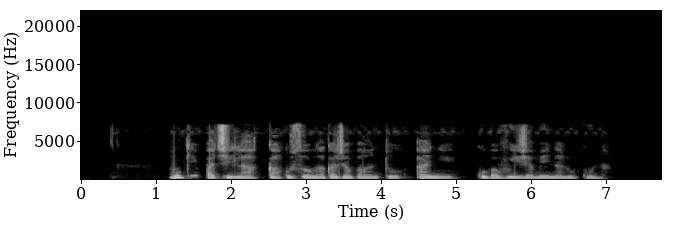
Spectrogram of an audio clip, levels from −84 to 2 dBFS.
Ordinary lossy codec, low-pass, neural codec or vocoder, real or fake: AAC, 32 kbps; 7.2 kHz; none; real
